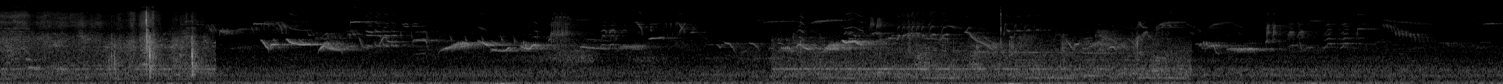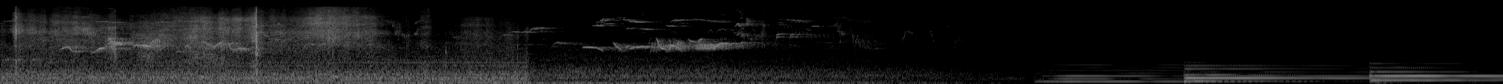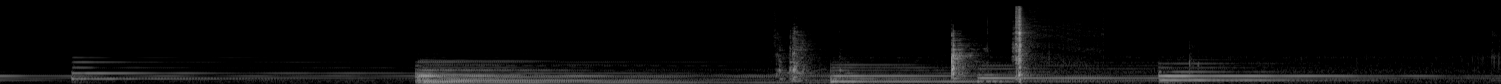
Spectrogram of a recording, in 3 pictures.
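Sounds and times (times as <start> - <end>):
small birds chirping: 2.1 - 25.2.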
